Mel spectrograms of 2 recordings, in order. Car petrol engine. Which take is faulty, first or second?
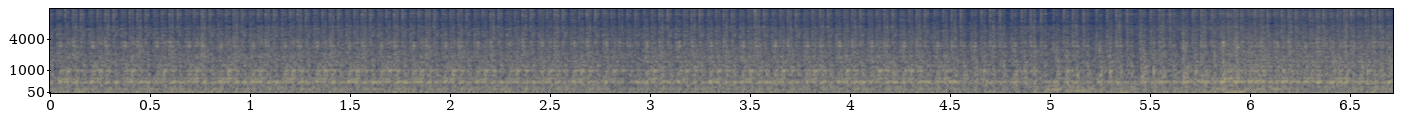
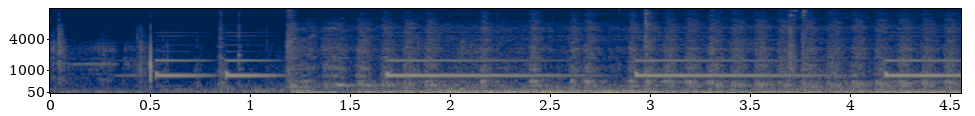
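second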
